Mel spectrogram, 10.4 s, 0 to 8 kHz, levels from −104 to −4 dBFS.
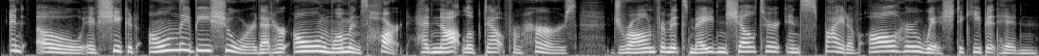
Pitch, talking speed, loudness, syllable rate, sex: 215 Hz, 195 wpm, -18 LUFS, 4.4 syllables/s, female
